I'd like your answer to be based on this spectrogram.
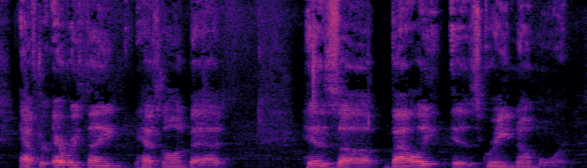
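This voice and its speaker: In a Midwestern American accent, a man speaks at a fairly slow pace and medium pitch, his voice somewhat breathy and dark, mellow in tone, with fairly even intonation and audible room echo. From US Midwest, northwest Ohio (Van Wert County). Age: 70s. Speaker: podcast host. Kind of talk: casual chat, film discussion over dinner. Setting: around a dinner table at home.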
